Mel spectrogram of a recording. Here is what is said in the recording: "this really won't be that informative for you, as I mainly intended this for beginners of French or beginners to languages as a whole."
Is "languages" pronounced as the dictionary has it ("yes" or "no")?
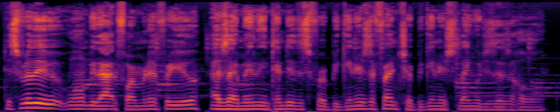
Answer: yes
